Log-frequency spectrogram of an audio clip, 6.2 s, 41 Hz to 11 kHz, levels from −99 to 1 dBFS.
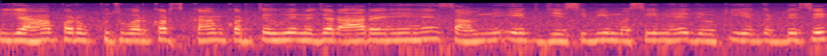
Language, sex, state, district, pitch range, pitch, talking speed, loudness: Hindi, male, Uttar Pradesh, Varanasi, 195-210 Hz, 205 Hz, 215 wpm, -19 LUFS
